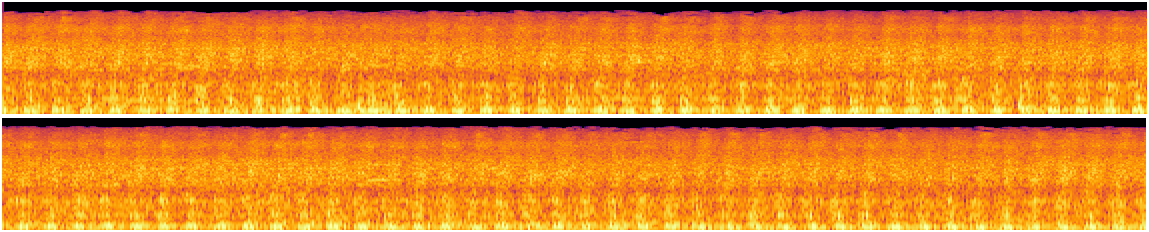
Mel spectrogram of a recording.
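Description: Twin EMD diesel locomotives running under power with the moving train: a loud, steady, rapid throbbing.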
